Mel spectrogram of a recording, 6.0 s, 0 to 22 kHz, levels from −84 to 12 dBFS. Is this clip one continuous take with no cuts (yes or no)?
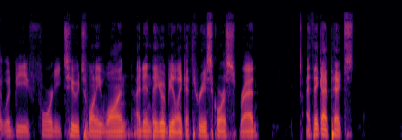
yes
